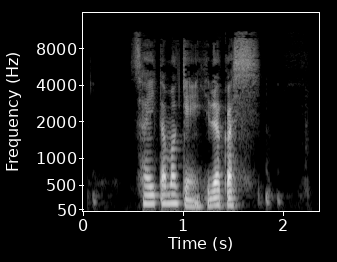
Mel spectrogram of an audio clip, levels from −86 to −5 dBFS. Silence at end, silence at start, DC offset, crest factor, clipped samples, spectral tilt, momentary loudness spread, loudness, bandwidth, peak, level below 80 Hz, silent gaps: 0.5 s; 0.5 s; under 0.1%; 22 dB; under 0.1%; -5 dB/octave; 13 LU; -24 LUFS; 11.5 kHz; -4 dBFS; -64 dBFS; none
